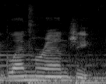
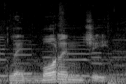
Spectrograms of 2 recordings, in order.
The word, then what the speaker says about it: Glenmorangie: in Scottish English is Glen Mori so we say it rhymes with the fruit Orange Glen and that's one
